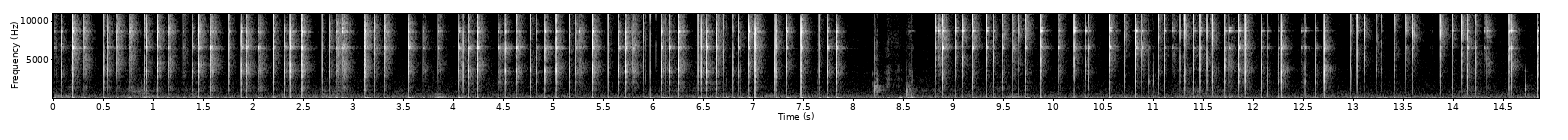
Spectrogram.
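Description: Long nails tap and scratch the sides and white plastic lid of a small amber glass bottle as it is held and turned in the hands. The result is a rapid, nearly continuous run of sharp, bright clicks and scratches with almost no low end, and it pauses briefly near the eight-second mark.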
